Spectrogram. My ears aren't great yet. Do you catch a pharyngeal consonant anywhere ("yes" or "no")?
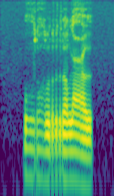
yes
